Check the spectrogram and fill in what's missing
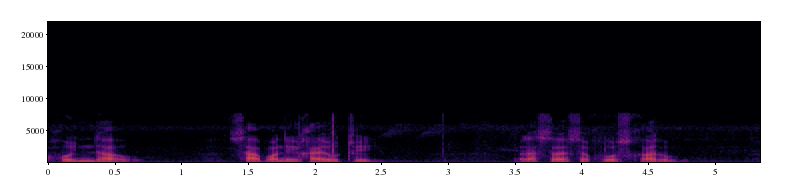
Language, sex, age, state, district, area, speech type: Assamese, male, 60+, Assam, Goalpara, urban, spontaneous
